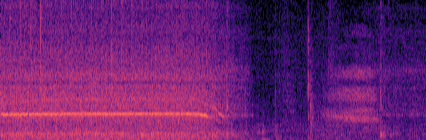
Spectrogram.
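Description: A sewing machine chain-piecing quilt triangles whirs steadily and loudly for about two seconds, then stops, leaving a few faint clicks and light handling sounds.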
